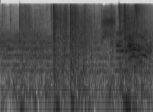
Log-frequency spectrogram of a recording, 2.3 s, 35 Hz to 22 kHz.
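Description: Gunfire from the Red Dead Redemption 2 video game rolls in dense overlapping bursts, a loud continuous volley of shots mixed with game noise and a voice beneath.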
